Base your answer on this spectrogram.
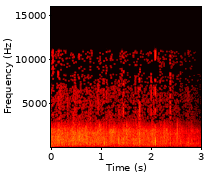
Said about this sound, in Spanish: A todos ustedes les pido un fuerte aplauso porque es una lucha que tenemos que dar en conjunto.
